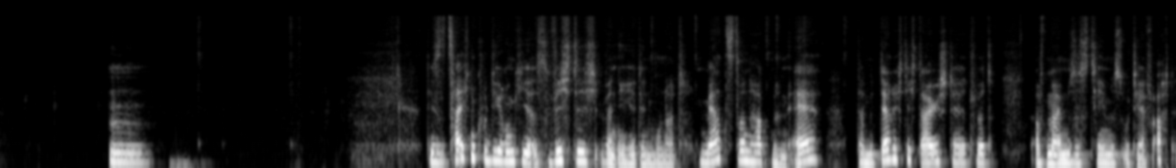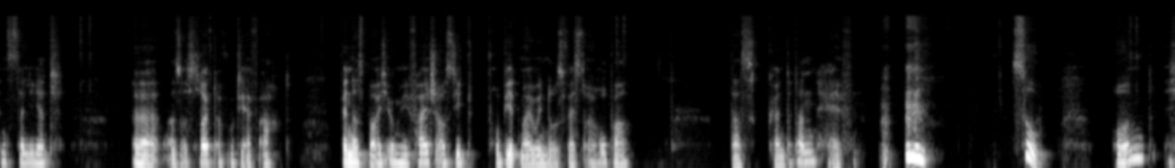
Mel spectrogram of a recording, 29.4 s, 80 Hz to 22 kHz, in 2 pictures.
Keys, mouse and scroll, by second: 2.7-3.8 drag, 8.2 click, 9.8 click, 10.1 click, 16.0 click, 22.5 click, 28.8 click.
